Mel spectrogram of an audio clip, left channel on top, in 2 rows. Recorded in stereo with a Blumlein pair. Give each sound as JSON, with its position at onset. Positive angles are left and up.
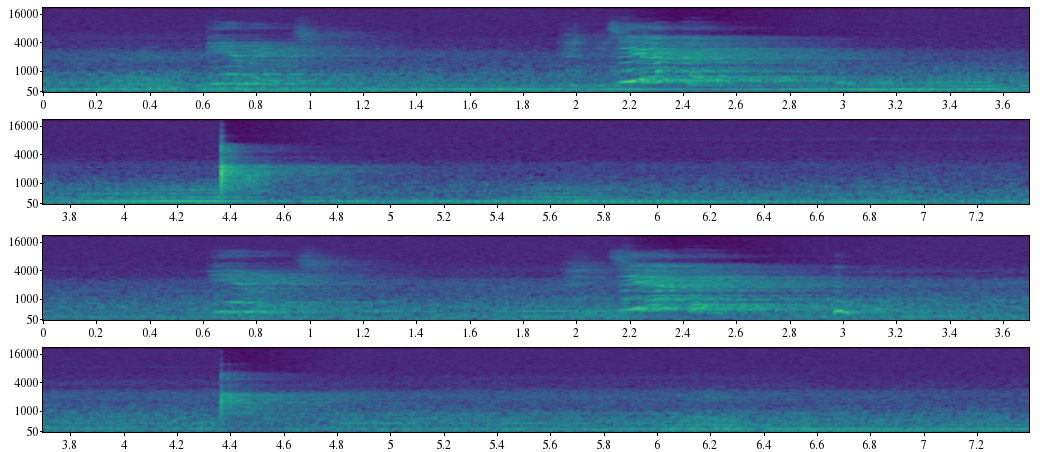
{"t": 0.6, "sound": "a shout", "azimuth_deg": 30, "distance_m": 6.0}
{"t": 3.0, "sound": "a giggle", "azimuth_deg": -50, "distance_m": 0.8}
{"t": 4.4, "sound": "a clap", "azimuth_deg": 30, "distance_m": 0.5}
